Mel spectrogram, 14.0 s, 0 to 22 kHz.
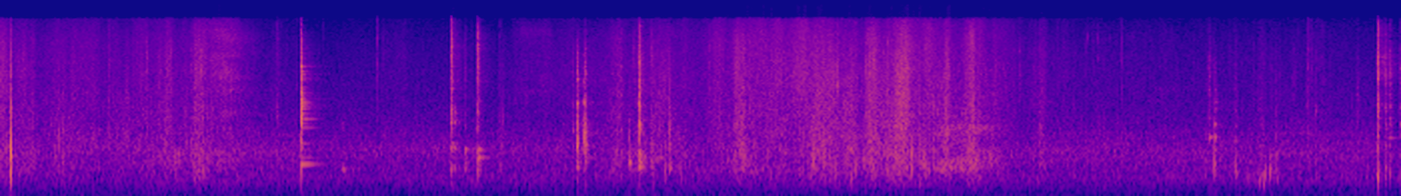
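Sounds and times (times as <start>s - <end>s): rustling: 0.0s - 2.9s, 3.8s - 14.0s
metal cookware clinking: 12.1s - 12.4s.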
